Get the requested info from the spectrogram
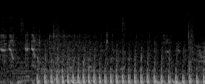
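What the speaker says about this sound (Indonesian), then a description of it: "Suara knalpotnya, ini knalpotnya udah nggak standar, udah pakai Akra." A motorcycle with an aftermarket Akrapovic exhaust starts up, its engine catching after a brief crank and settling into a loud, close, rapid pulsing idle.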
